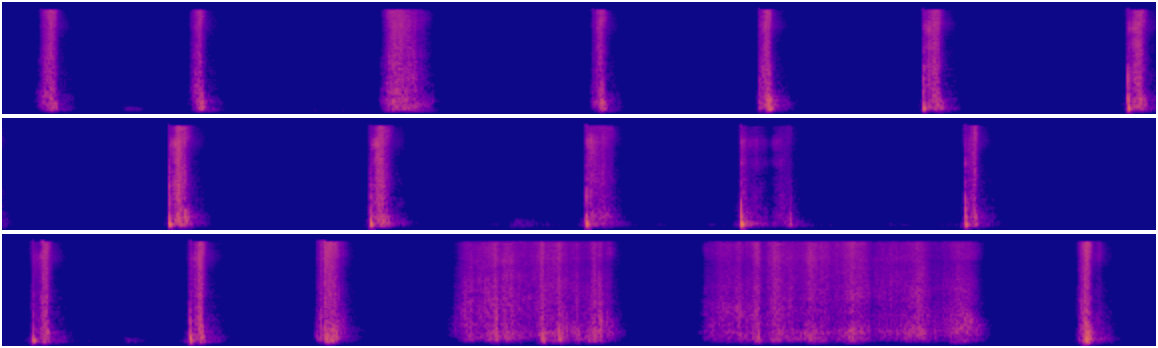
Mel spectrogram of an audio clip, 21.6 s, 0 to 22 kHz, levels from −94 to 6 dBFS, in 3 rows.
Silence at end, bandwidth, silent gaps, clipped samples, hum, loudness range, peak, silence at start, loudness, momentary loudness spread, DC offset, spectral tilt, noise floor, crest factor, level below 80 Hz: 0.3 s; 16 kHz; none; under 0.1%; none; 5 LU; -18 dBFS; 0.25 s; -41 LUFS; 12 LU; under 0.1%; -2 dB/octave; under -90 dBFS; 30 dB; under -90 dBFS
